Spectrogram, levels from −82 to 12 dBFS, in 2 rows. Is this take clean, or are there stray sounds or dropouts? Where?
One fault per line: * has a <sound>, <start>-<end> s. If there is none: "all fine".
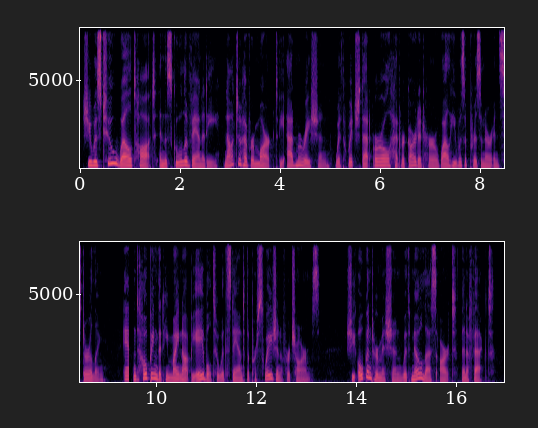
* has a dropout, 9.5-9.6 s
